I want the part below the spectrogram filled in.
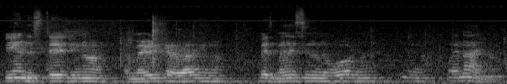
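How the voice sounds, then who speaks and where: A man's voice: a little high, level tone, fast. Chilean man telling his story, echoey hall. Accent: Chilean Spanish. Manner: stutters, frequent fillers. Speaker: panelist. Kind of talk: personal story at a panel discussion. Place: lecture hall. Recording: echoey hall from far off, faint noise.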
